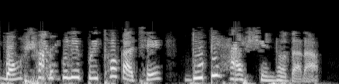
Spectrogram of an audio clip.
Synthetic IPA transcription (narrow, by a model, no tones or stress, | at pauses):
boŋʃaɽiɡulipɾit̪ʰokat͡ɕʰe | d̪uʈihɛʃt͡ɕinːod̪a̰ɾa̰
